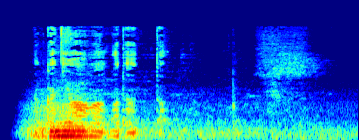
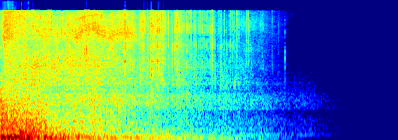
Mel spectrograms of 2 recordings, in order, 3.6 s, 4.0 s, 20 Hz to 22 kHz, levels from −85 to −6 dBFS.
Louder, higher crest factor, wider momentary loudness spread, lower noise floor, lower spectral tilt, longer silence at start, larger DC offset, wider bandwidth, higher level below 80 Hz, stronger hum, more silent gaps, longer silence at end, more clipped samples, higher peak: second, -18 LUFS vs -11 LUFS; about the same, 20 dB vs 16 dB; first, 27 LU vs 18 LU; second, -45 dBFS vs under -90 dBFS; first, -7 dB/octave vs -3 dB/octave; first, 0.25 s vs 0 s; neither; second, 11.5 kHz vs 18 kHz; second, -36 dBFS vs -22 dBFS; neither; neither; second, 0.8 s vs 1.6 s; neither; about the same, -2 dBFS vs 0 dBFS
